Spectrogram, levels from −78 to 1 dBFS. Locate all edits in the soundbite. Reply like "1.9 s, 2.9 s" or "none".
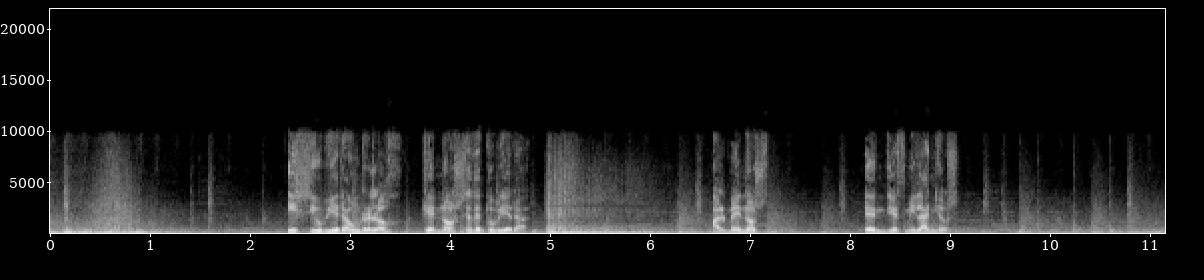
none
